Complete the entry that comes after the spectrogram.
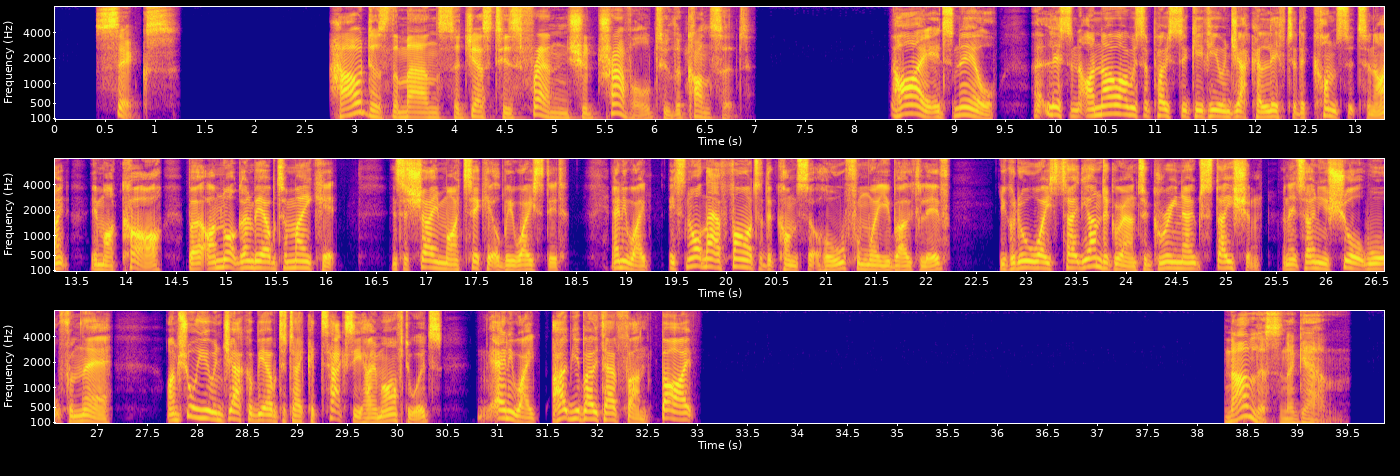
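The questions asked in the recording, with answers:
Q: How does the man suggest his friend should travel to the concert?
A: by underground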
